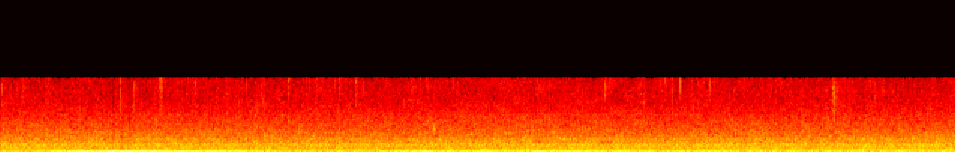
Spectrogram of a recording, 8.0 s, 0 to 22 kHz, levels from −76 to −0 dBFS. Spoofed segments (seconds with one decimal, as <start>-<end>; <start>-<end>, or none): 3.9-5.2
